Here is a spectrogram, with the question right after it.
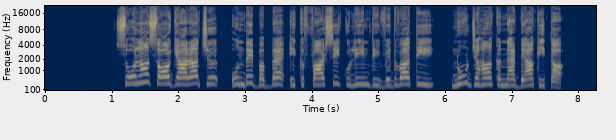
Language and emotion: Dogri, neutral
